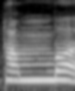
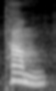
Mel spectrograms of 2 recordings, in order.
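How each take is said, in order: First: The word ends with an audible b sound. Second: The word ends on the m sound. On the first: The speaker calls it wrong. "थम्ब ऐसा याद रखते हैं, लेकिन नहीं" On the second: The speaker calls it right. "बी यहाँ पर silent रहता है"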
